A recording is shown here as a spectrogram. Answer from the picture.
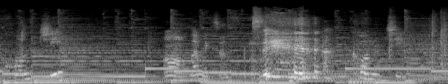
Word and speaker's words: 콘치: They're called conchi? Oh, that makes sense. Conchi. That's the same thing in English except corn chi. Just don't pronounce the R.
